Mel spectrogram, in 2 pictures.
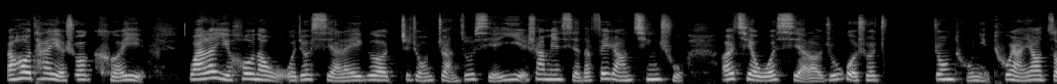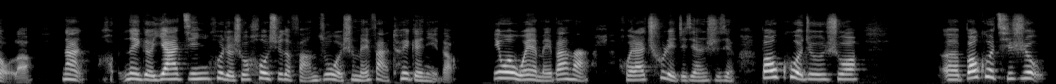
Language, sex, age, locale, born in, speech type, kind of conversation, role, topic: Chinese, female, 30-34, zh-CN, China, conversation, advice, user, 我总是怀疑自己，怎样才能变得更自信？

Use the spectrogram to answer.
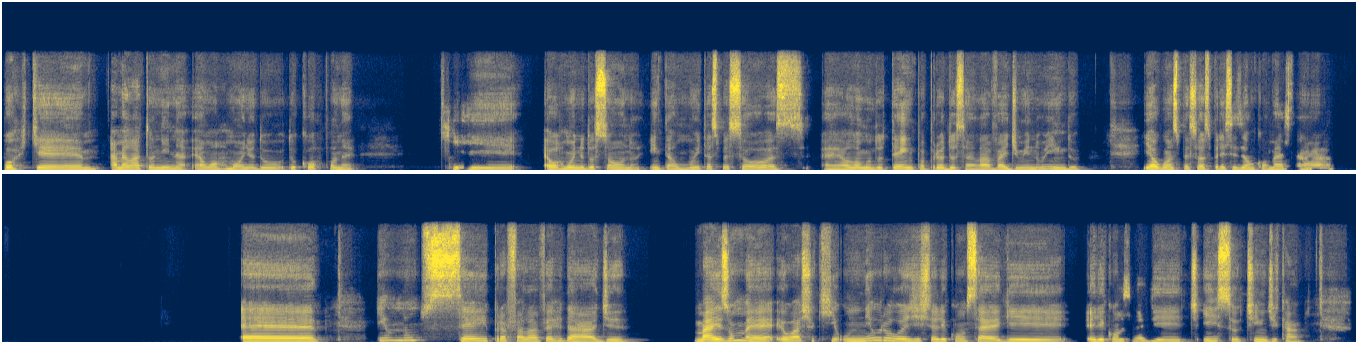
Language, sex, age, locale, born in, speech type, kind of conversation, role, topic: Portuguese, female, 25-29, pt-BR, Brazil, conversation, advice, advisor, Quais práticas breves posso fazer para encerrar o dia com calma?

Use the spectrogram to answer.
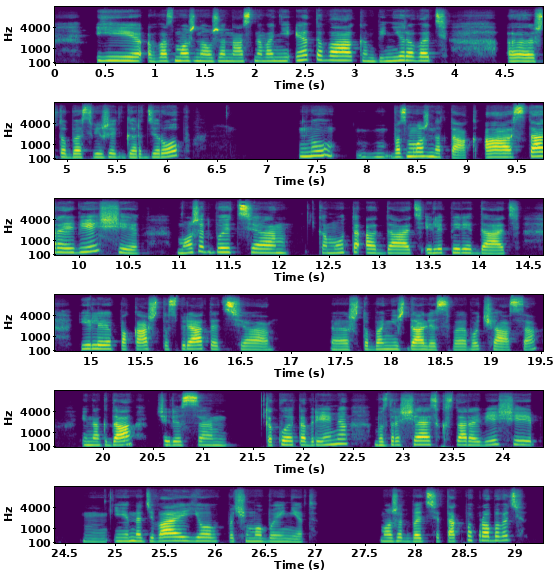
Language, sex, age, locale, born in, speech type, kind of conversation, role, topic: Russian, female, 45-49, ru-UA, Ukraine, conversation, advice, advisor, Как экономно покупать одежду и подарки, не теряя стиль и качество?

